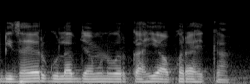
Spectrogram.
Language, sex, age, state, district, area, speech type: Marathi, male, 18-30, Maharashtra, Gadchiroli, rural, read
